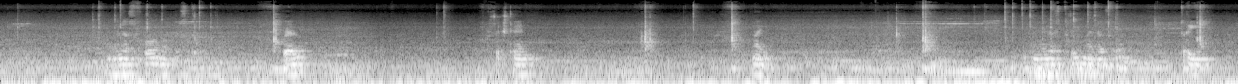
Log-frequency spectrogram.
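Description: Buttons on a scientific calculator click as they are pressed.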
